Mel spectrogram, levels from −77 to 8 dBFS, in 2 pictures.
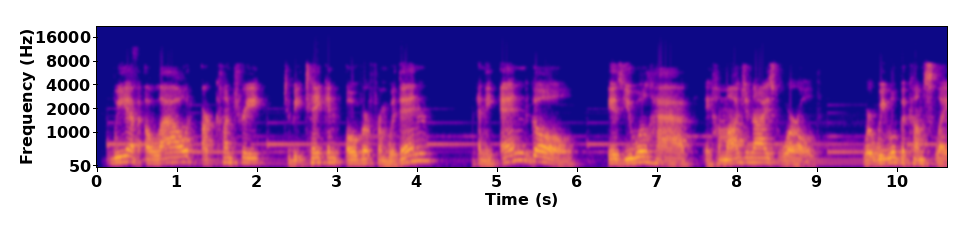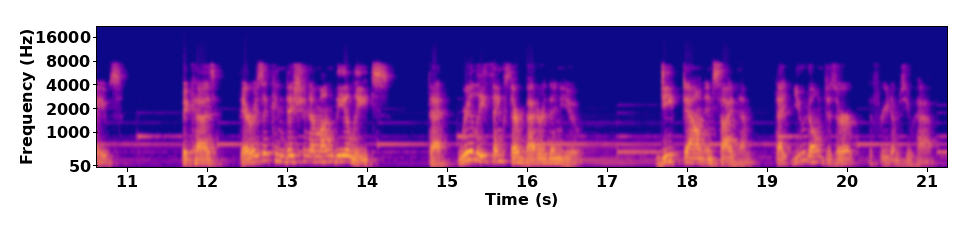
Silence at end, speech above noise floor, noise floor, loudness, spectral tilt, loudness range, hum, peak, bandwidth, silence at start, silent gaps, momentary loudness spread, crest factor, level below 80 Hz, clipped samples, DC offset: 0 s; 25 dB; -38 dBFS; -14 LUFS; -5.5 dB/octave; 3 LU; none; 0 dBFS; 8.2 kHz; 0.1 s; none; 15 LU; 14 dB; -52 dBFS; under 0.1%; under 0.1%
